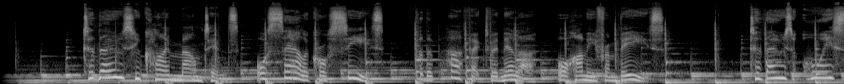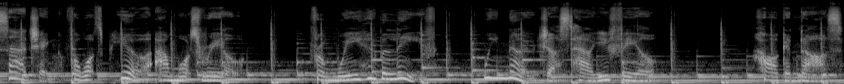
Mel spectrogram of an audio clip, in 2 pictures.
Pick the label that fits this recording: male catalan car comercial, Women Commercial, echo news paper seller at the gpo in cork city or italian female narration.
Women Commercial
